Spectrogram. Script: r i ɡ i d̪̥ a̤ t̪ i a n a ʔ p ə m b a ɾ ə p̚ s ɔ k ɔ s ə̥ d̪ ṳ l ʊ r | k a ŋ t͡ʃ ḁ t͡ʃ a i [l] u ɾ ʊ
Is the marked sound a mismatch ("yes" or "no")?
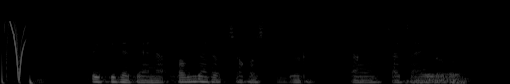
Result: no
